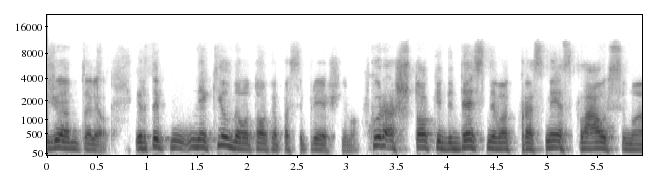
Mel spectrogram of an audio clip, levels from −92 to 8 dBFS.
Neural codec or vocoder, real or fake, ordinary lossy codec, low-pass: vocoder, 48 kHz, 128 mel bands, Vocos; fake; Opus, 24 kbps; 10.8 kHz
